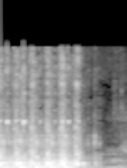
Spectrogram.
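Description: Sewing machine backstitching through fabric and thick Insul-Bright batting for a brush holder, a close, rapid mechanical stitching rhythm that slows and stops near the end.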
